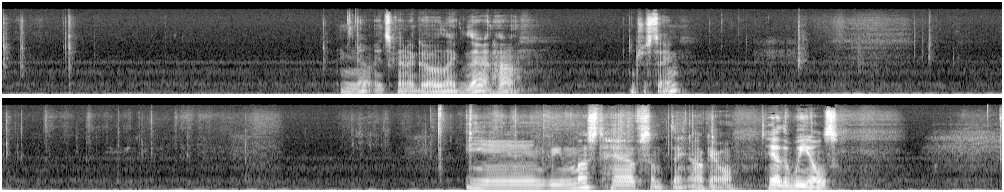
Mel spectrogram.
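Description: Plastic toy bricks click and rattle as they are handled.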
